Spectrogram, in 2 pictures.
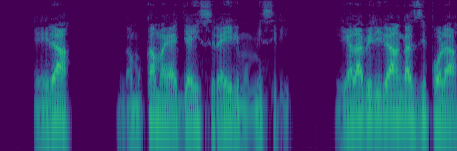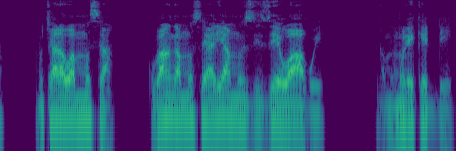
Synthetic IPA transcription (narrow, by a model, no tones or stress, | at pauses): e̞ɾa | ŋɡamukamajaɟːaisiɾaiɾimumisiɾḭ | ejalaβiɾiɾaːŋɡazipo̞la | mucaːlawamːusa | kuβaːŋɡamusajaliamuzize̞waːβwe̞ | ŋɡa̰mumuleke̞dːe̞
